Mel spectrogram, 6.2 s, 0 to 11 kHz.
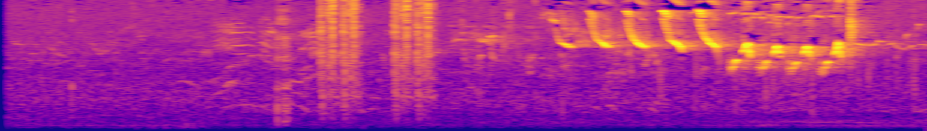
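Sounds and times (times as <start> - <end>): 
common nightingale sharp clicks: 2.1 - 3.0
common nightingale Luscinia megarhynchos singing whistled notes: 3.0 - 6.1.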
